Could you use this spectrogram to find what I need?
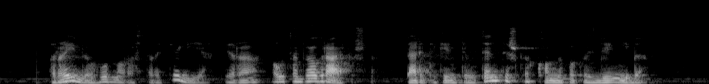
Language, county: Lithuanian, Šiauliai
